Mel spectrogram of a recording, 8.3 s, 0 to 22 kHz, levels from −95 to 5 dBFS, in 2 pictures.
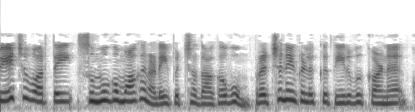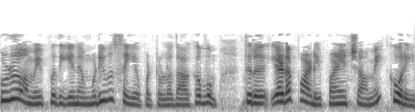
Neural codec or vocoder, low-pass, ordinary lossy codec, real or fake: none; 7.2 kHz; none; real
